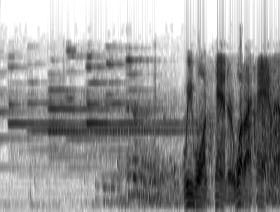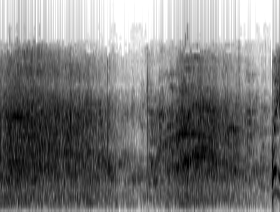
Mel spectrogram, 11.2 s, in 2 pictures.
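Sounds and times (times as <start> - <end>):
doorbell ringing: 0.0 - 4.8
speech: 2.0 - 6.6
laughter: 2.2 - 3.7, 4.7 - 11.2.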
